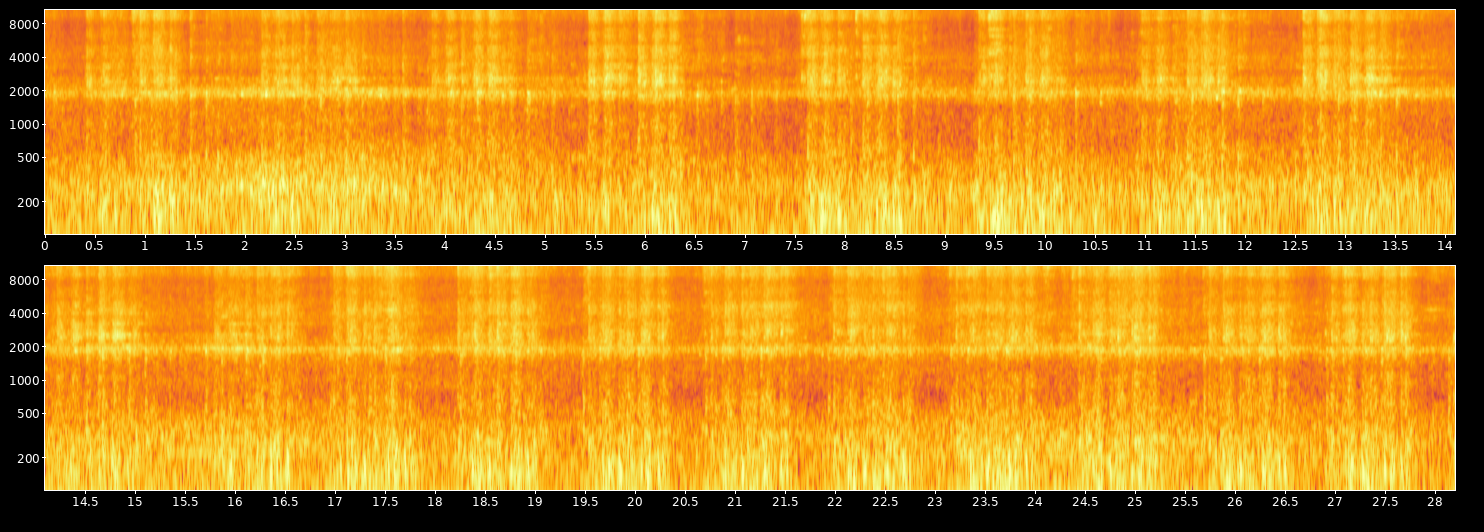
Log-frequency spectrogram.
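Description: Freight train cars (boxcars, then tank cars) rolling past close by, the wheels clicking rhythmically over the rail joints about once a second over a steady rumble. A thin, steady high tone runs underneath.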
